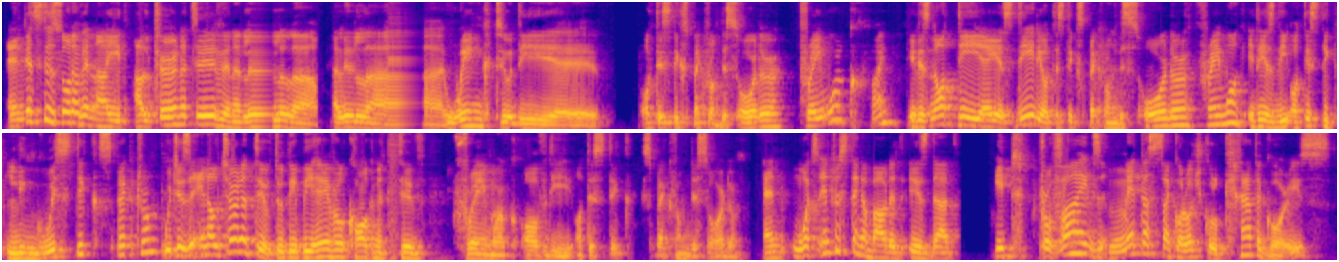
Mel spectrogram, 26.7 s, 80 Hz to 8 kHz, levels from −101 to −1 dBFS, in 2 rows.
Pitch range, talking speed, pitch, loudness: 130-210 Hz, 145 wpm, 155 Hz, -16 LUFS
